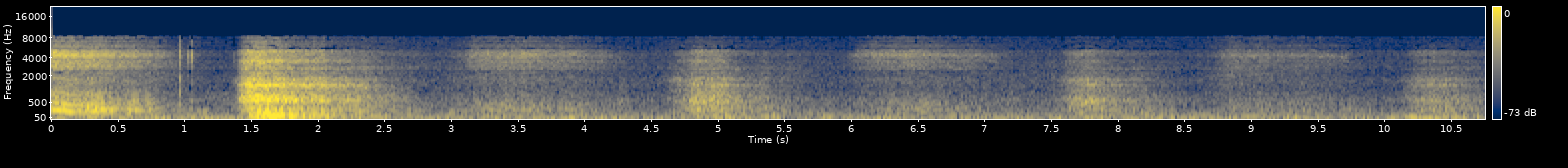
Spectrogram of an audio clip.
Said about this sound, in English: So with that, let's just keeping your body straight, maybe we can take a few breaths and then just be mindful of those breaths. We can take a heavy breath.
